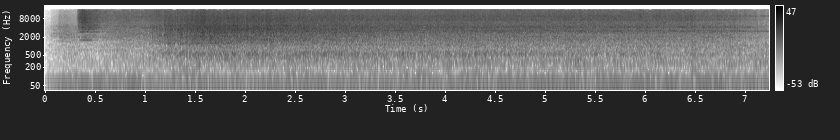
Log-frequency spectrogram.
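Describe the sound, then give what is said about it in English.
Dozens of heavy trucks loaded with soybeans idle in line at a port entrance on the Mississippi River in Osceola, in a steady, low diesel rumble with a broad airy hiss, after a brief air-brake release near the start; no voices, just continuous engine drone. “There are dozens of trucks lined up at the port's entrance.”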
